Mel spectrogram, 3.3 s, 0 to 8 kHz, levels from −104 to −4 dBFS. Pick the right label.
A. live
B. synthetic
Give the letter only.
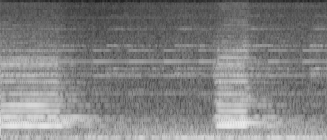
A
